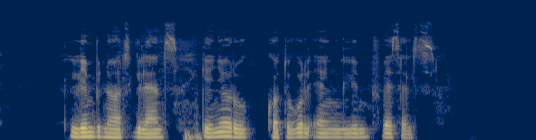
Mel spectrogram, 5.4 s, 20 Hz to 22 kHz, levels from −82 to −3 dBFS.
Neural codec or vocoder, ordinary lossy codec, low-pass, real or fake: none; none; none; real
